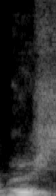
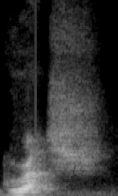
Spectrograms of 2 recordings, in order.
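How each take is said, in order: First: The name is pronounced the German way. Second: The name is pronounced the English way.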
